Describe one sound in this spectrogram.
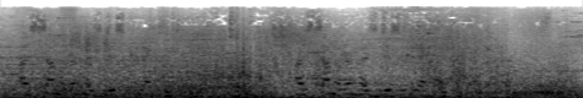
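A stone tower explodes with a loud crash.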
